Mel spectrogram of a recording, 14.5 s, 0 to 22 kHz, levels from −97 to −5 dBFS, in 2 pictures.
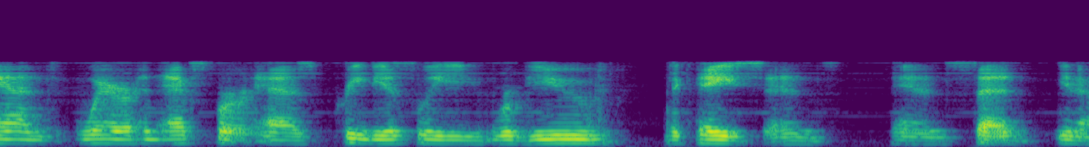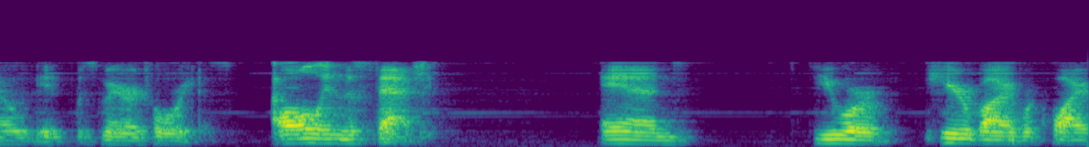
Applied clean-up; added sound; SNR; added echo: neural mask model DeepFilterNet 3.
